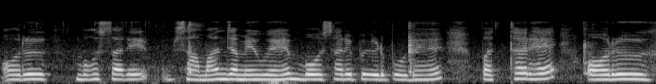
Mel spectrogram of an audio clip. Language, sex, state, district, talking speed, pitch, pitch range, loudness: Hindi, female, Rajasthan, Jaipur, 145 wpm, 230 Hz, 225-240 Hz, -13 LUFS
